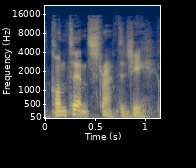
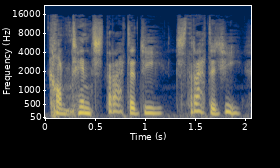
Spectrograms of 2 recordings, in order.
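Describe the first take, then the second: First: Everyday Lancashire voice; Lancashire accent. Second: High-pitched mock Scouse; hammed-up Scouse attempt; bad Scouse accent. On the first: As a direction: drop back down into plain Lancashire. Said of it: "I'll stick to my Lancashire". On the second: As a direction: push it way up into shaky-attempt Scouse. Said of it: "a Scouse accent". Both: Shown as a demonstration.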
